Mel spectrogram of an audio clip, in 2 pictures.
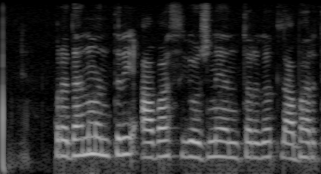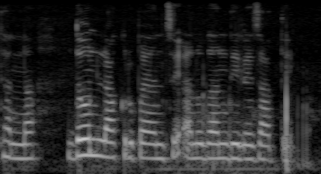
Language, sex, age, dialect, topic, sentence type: Marathi, female, 31-35, Standard Marathi, banking, statement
